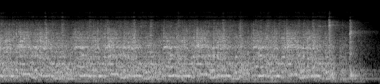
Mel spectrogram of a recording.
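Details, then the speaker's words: 1971 Cadillac Eldorado 8.2 L 500 cu in V8 barn find, rat-damaged coil wiring: starter cranks in an even rhythmic churn but no cylinder catches; spark test shows zero spark; crank no start. "having a couple issues not really firing too much crank it crank it zero spark zero Spark"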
